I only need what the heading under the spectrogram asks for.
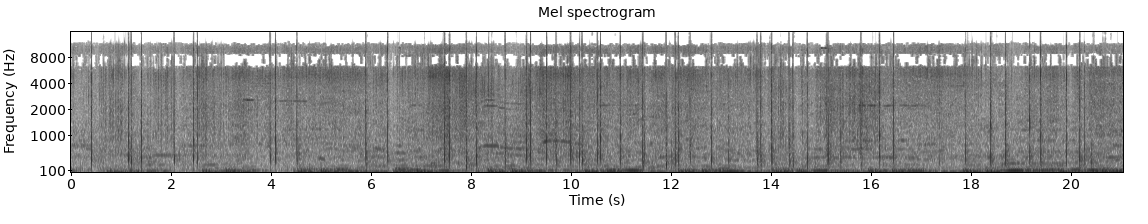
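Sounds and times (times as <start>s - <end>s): fireworks bangs and crackles: 0.0s - 21.0s
loud music with heavy bass: 4.4s - 21.0s.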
